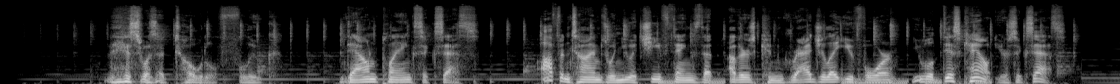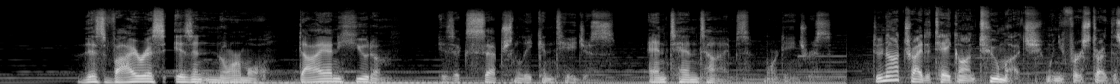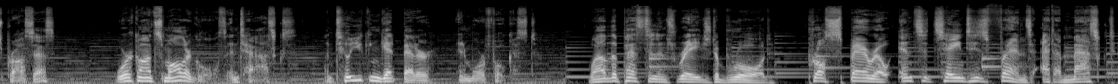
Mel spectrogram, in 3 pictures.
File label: Voiceovers Audio Books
